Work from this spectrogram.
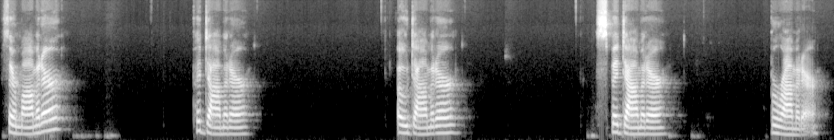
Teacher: we would pronounce the suffix as meter and stress right before the meter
